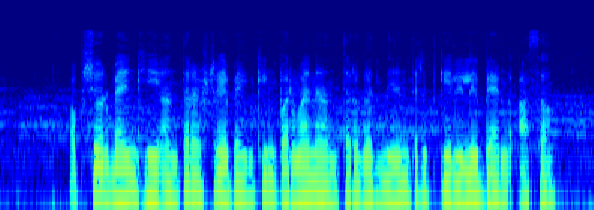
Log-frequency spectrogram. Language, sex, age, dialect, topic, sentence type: Marathi, male, 18-24, Southern Konkan, banking, statement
